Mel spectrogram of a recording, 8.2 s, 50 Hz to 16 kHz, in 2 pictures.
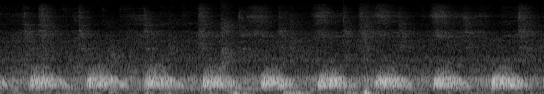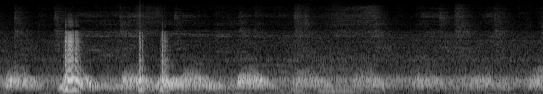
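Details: Steady, rapid whooshing pulses at about 140 a minute from a baby girl's fetal heartbeat heard on a home Doppler, described as fast, with soft music behind.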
